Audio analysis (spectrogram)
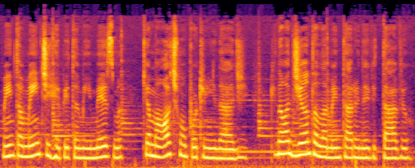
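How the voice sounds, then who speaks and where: Troubled samurai daughter voiced by a woman, Brazilian accent, medium pitch, introspective, formal drama narration, music behind. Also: quick pace, natural voice. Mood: composed, troubled. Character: dutiful, troubled daughter and heiress of samurai clan. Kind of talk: first-person audio drama narration.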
